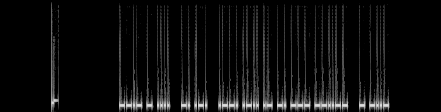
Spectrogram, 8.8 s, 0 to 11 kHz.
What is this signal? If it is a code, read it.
Morse code, heard as a keyed tone, about 36 wpm, 700 Hz. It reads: QTH NR PLANO, TX
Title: Practice QSO - Exchange 1 - Beginning - 35wpm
